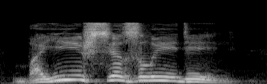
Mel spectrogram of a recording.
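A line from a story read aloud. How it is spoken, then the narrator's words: Thin gloating shout. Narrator (Russian): возница кричать тонким злорадным голосом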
